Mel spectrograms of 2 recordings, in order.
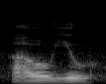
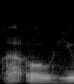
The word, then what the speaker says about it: Aoyue: o seu emprego que o pessoal eu aqui pronuncia áudio e não ah oui oui oui é uma chinesa uma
